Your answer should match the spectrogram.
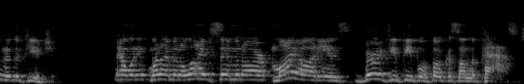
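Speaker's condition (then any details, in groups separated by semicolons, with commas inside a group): No condition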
